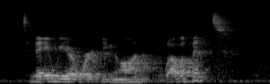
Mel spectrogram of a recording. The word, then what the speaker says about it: Welephant: we are working on relevant it's spelled like elephant with a W open source this is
